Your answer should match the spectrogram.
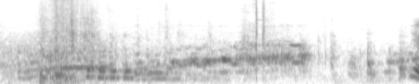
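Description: Domestic chickens clucking in a series of drawn-out calls that fade out about three seconds in.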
